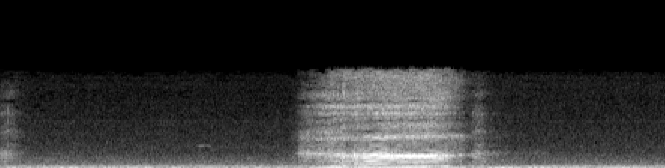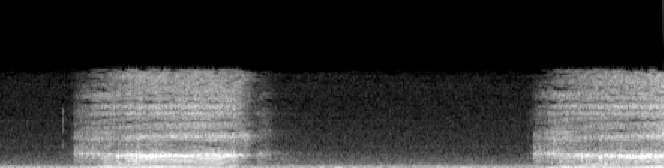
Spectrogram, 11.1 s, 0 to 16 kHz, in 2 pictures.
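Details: Snoring recorded with the SnoreLab app during sleep: loud rattling snores on each in-breath, about 16 a minute, with quiet out-breaths between.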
